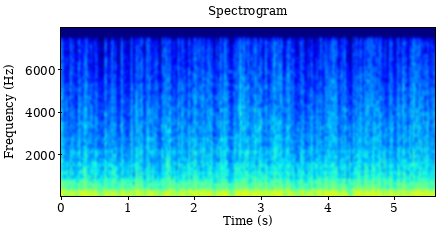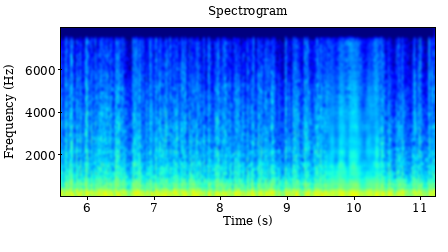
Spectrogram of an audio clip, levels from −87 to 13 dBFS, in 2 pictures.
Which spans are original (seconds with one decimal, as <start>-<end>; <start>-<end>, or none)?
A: 0.0-9.6; 10.4-11.2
